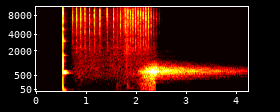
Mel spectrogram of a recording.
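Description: Logo sting sound effect: a sharp hit about half a second in, a quick run of ticks, then a ringing mid-pitched tone that comes in about two seconds in and fades away.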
